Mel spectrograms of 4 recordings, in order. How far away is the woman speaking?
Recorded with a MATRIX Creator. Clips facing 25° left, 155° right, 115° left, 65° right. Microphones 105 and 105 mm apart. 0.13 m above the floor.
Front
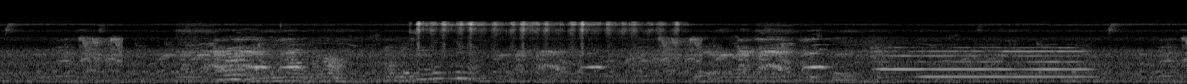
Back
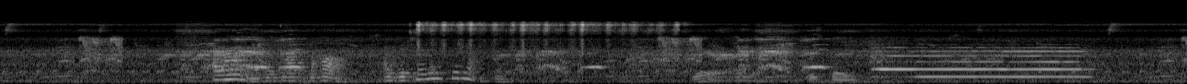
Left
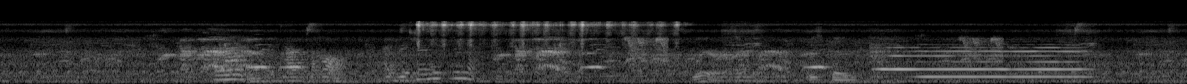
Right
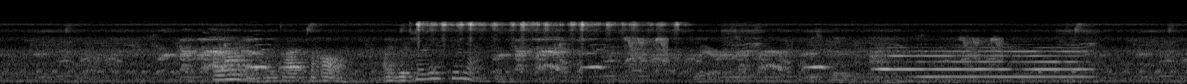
About 9.5 m.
